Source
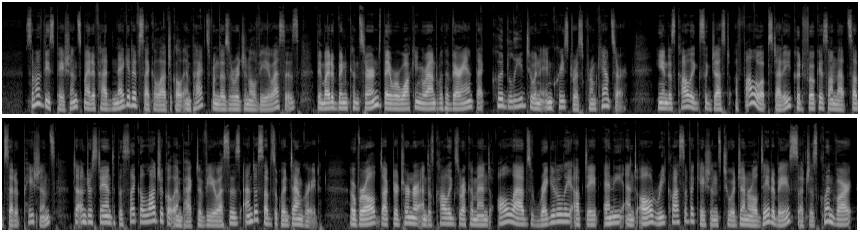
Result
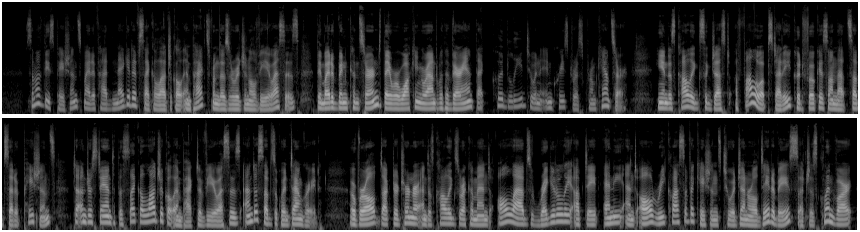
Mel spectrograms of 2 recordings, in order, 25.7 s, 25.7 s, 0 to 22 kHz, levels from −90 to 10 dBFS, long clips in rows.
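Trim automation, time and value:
1.76 s -11.5 dB
2.36 s -4 dB
6.99 s -4 dB
7.46 s -14 dB
8.77 s -14 dB
9.24 s -4 dB

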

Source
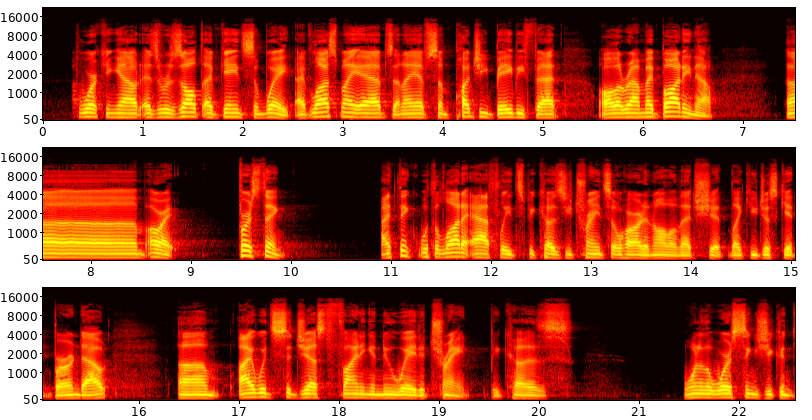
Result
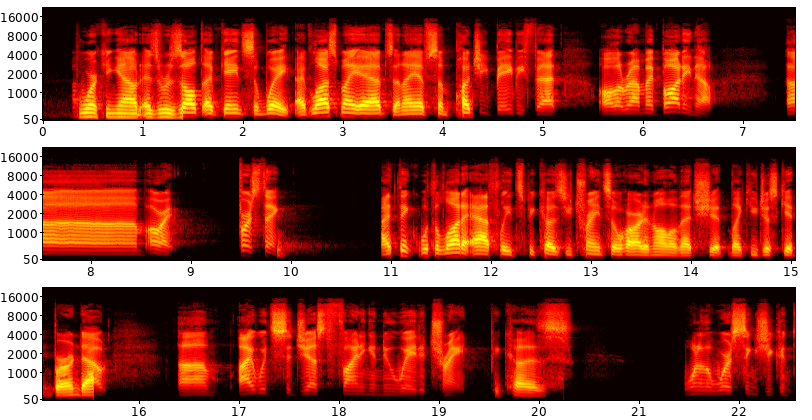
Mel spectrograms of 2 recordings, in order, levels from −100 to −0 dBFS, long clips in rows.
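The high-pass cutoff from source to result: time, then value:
high-pass 24 dB/octave
120 Hz
from 1.39 s 360 Hz
from 4.29 s 980 Hz
from 9.86 s 400 Hz
from 15.54 s 1.1 kHz
from 19.56 s 530 Hz
from 20.24 s 1.1 kHz

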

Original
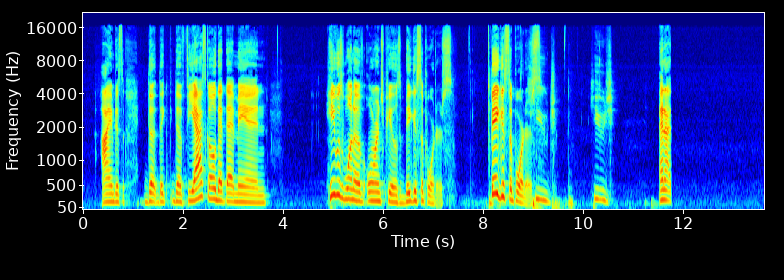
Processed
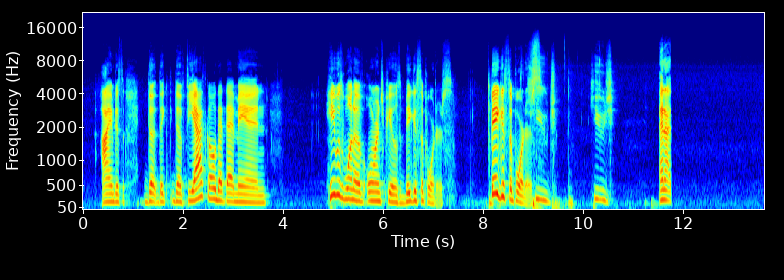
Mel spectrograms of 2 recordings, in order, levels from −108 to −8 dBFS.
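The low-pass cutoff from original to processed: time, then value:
low-pass 24 dB/octave
2.17 s 4.5 kHz
2.60 s 1.8 kHz
3.14 s 4 kHz
8.42 s 4 kHz
8.98 s 7.4 kHz

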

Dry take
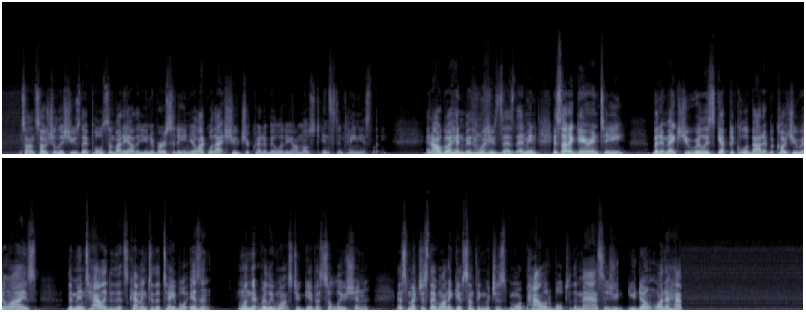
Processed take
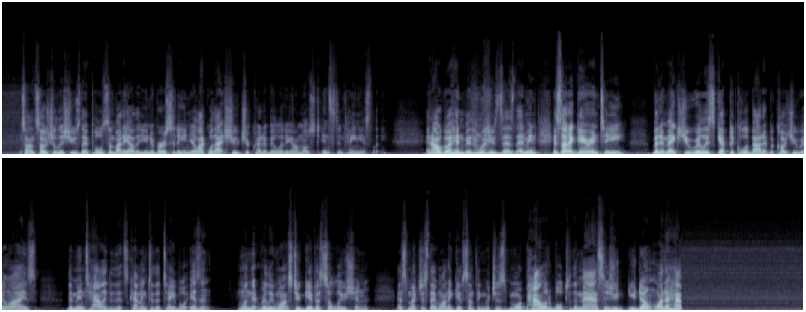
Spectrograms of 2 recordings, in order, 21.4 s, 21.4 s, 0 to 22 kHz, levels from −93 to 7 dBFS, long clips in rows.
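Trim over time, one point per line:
9.84 s +7.5 dB
10.90 s +1 dB
14.15 s +1 dB
14.57 s +12 dB
15.47 s +1.5 dB
17.06 s +1.5 dB
17.62 s +9 dB

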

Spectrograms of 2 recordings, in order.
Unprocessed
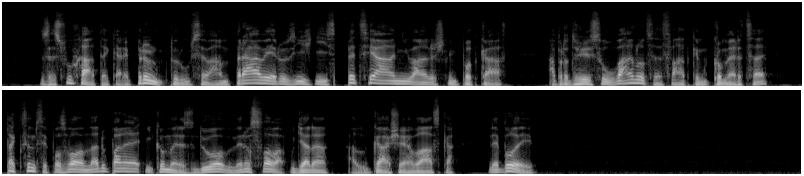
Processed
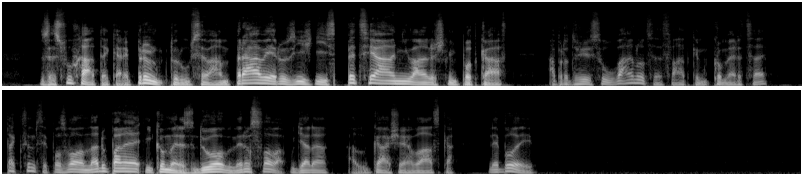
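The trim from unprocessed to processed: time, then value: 4.95 s +6 dB
5.67 s -4.5 dB
8.37 s -4.5 dB
9.07 s +6.5 dB
10.13 s +6.5 dB
10.78 s -3 dB

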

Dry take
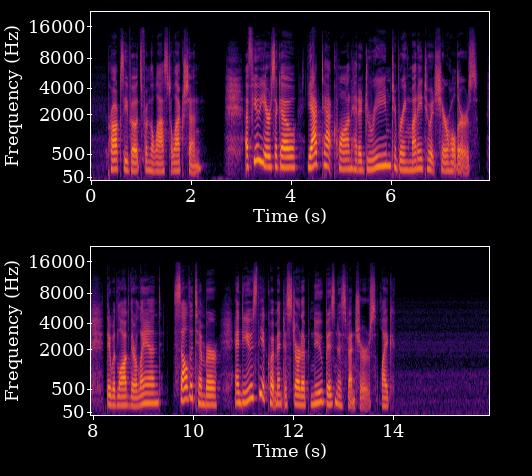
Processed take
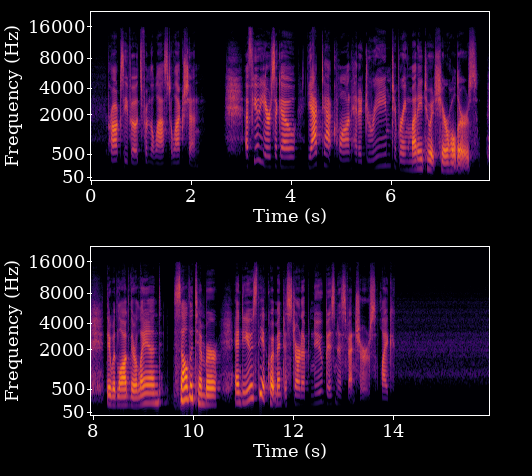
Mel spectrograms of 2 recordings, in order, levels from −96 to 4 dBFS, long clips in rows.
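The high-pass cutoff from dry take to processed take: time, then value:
high-pass 24 dB/octave
6.04 s 1.3 kHz
6.64 s 450 Hz
9.16 s 450 Hz
9.68 s 130 Hz
10.42 s 500 Hz
11.61 s 500 Hz
12.20 s 1.1 kHz

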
